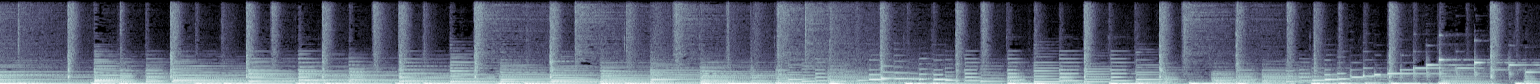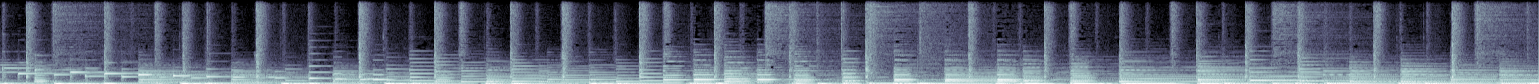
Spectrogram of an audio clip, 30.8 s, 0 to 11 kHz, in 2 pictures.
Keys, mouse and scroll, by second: 2.0 click, 4.0 click, 4.7 click, 6.0-6.4 scroll up 4, 6.4 scroll down 2, 6.6 middle click, 7.3-7.9 scroll down 5, 8.0-9.0 scroll up 6, 10.1 click, 10.5 shift+d, 11.2 click, 11.7 click, 14.1 click, 15.2 click, 17.4-17.8 scroll down 4, 17.6 middle click, 17.8-18.1 scroll up 3, 18.1 middle click, 18.8 scroll up 1, 19.6 click, 20.2-20.8 scroll down 3, 20.2 middle click, 20.8 middle click, 21.5-21.9 scroll up 3, 21.9 middle click, 24.7 click, 25.3 click, 29.0-30.2 scroll down 4, 30.2 click, 30.2-30.6 scroll down 1.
